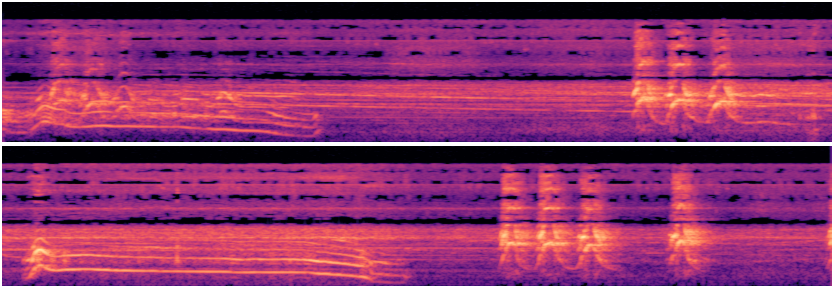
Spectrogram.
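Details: A Miniature Schnauzer gives long, wavering howls that slide downward, answering another Schnauzer howling in a video.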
